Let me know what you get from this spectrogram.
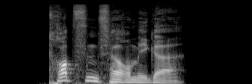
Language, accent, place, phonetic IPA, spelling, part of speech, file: German, Germany, Berlin, [ˈtʁɔp͡fn̩ˌfœʁmɪɡɐ], tropfenförmiger, adjective, De-tropfenförmiger.ogg
- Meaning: inflection of tropfenförmig: 1. strong/mixed nominative masculine singular 2. strong genitive/dative feminine singular 3. strong genitive plural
